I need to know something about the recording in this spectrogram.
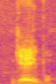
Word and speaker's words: Goebel: Is it pronounced Goebel? No, Gable. Gable.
